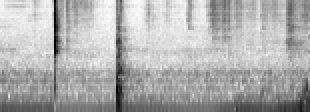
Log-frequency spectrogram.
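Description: Scissors snip through a dry grapevine wreath, two sharp crunchy cuts standing out close and clear with lighter rustling of vines between and after them.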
